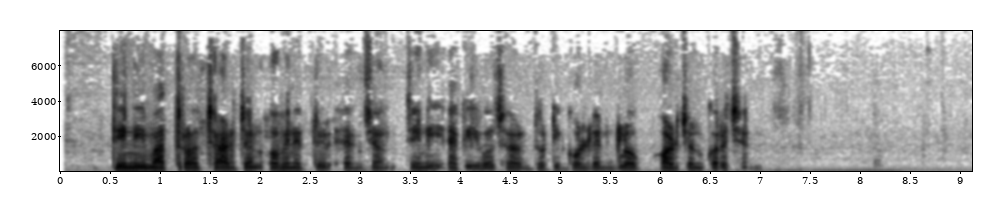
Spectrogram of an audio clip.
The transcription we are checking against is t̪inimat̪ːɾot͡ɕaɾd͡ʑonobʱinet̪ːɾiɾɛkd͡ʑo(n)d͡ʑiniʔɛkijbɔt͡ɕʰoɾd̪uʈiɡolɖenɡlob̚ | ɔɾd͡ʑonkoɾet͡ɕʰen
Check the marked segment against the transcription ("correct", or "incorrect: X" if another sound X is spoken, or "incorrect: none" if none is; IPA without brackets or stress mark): correct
